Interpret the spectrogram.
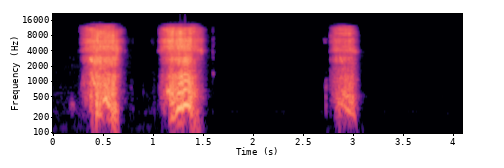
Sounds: Sniff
